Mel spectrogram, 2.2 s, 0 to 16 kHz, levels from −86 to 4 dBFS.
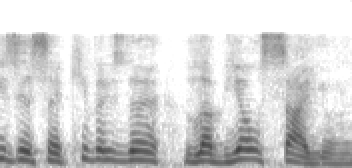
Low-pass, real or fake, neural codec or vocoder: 7.2 kHz; fake; codec, 16 kHz, 1.1 kbps, Voila-Tokenizer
